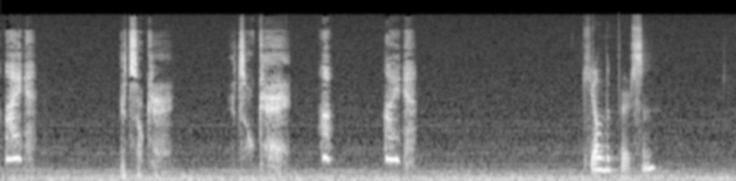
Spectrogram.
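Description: A man speaks softly and comfortingly, close by.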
